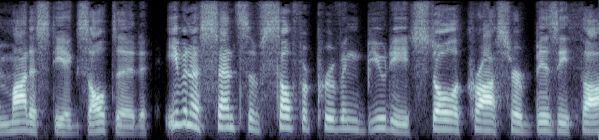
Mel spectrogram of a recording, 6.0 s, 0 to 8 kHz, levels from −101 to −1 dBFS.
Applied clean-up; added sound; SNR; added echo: none; none; none; none.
